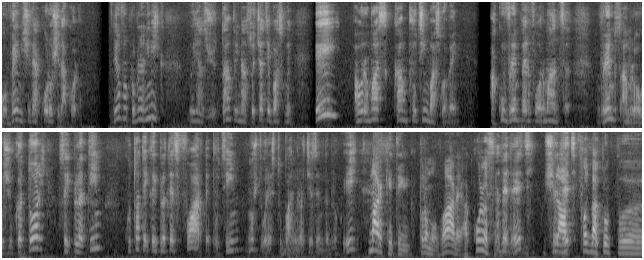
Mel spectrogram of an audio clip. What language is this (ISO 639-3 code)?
ron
